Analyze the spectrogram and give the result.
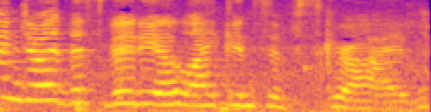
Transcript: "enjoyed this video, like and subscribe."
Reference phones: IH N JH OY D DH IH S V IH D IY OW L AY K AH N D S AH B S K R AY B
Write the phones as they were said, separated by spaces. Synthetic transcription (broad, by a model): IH N JH OY D DH IH S V IH D IY OW L AY K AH N S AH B S K R AY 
